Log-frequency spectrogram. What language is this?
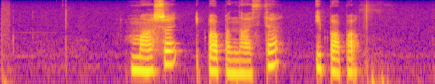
Russian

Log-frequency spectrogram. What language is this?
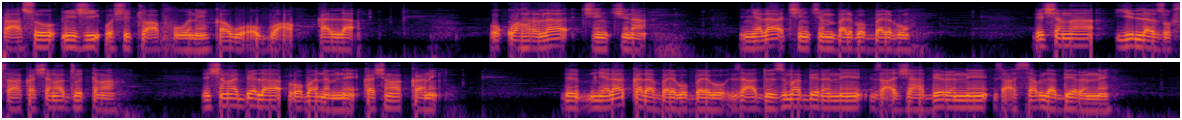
Dagbani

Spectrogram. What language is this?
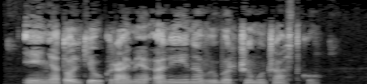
Belarusian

